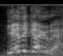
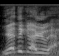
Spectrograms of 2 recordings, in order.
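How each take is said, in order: First: எதுக்கு pushed high and loud; louder rebuke. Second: Said in the usual way. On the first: Acted. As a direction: throw the question harder. Preacher repeats the rebuke. (எதுக்கு என்ற சொல்லை உயர்த்தி உரக்க கேள்)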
